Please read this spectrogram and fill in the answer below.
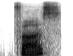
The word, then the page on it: farce: Indian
